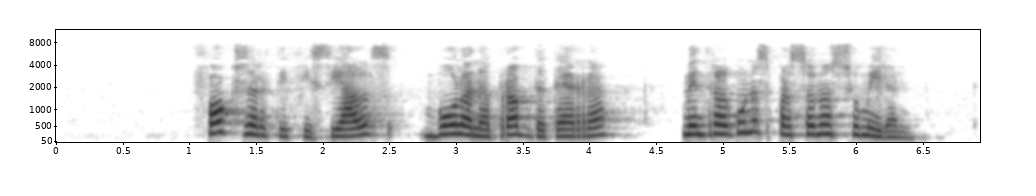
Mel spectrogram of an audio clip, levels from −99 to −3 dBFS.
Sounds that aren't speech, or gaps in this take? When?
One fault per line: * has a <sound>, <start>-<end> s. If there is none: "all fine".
all fine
